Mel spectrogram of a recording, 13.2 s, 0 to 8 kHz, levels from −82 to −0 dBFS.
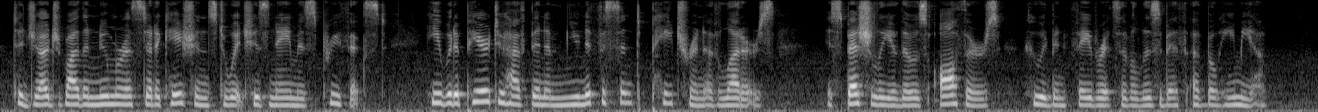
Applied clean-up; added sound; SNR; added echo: none; none; none; none.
